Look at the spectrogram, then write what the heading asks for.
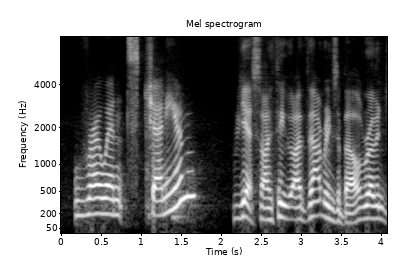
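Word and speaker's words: roentgenium: like the sound of it already and it's Rowan genium yes I think that rings a bell rent J rent well say rent genium yes and see what happens Rowan genium let's see how many people said that row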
